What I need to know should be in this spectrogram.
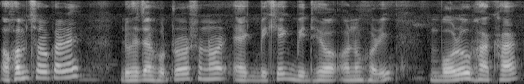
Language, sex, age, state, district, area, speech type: Assamese, male, 30-45, Assam, Sivasagar, rural, spontaneous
